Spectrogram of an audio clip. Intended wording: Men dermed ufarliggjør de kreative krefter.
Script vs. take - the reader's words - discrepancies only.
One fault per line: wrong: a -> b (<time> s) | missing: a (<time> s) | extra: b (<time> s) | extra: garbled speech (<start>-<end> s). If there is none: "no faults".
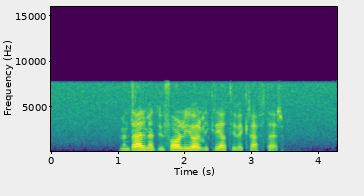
no faults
